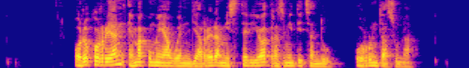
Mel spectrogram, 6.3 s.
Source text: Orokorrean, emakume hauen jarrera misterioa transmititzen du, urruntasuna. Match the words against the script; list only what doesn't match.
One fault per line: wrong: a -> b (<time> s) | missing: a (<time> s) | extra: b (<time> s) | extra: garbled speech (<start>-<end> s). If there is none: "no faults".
no faults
